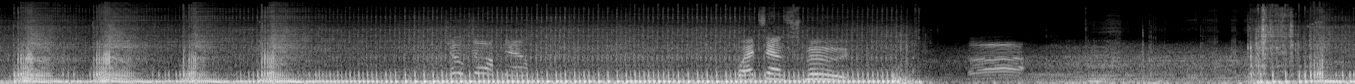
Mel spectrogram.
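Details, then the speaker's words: 2008 Yamaha YZ250F four-stroke single after full rebuild, warming up after first start: fast idle thumping with an uneven mechanical clatter over it; abnormal engine noise, cause not determined. "ah let warm up you hear that yeah well we got the bike started did you hear that noise we did something's not right"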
